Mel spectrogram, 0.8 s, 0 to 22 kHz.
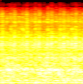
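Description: A 1948 Chevy dump truck engine crawls in first gear while off-roading, giving a loud, close, continuous low rumble with a steady knocking throb through the short moment.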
